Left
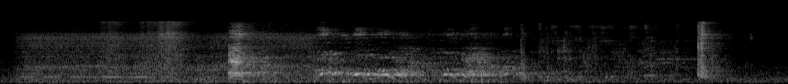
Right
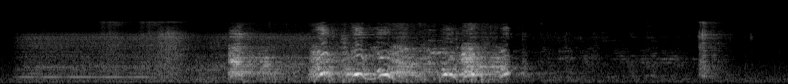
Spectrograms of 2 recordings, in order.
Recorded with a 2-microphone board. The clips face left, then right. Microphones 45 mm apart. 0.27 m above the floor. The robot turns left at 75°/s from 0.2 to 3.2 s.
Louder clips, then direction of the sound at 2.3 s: Right 5 dB; 5° right.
